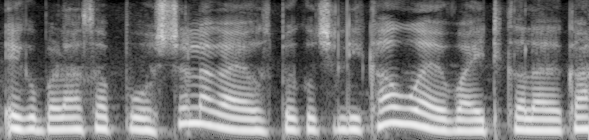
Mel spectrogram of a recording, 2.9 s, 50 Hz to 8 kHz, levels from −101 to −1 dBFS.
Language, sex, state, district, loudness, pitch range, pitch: Hindi, male, Jharkhand, Garhwa, -13 LUFS, 200-220 Hz, 205 Hz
